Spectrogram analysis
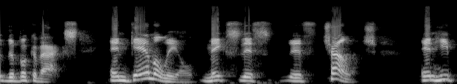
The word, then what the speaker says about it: Gamaliel: Go back to the book of Acts, and Gamaliel makes this challenge. And he points out that there are all of these people, or Gamaliel, I guess is how people pronounce it.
